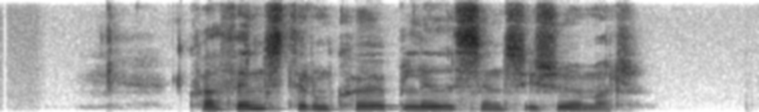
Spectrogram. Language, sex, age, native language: Icelandic, female, 30-39, Icelandic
